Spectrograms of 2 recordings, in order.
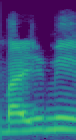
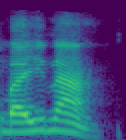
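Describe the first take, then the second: First: The word ends with an 'i' vowel. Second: The word ends with an 'a' vowel. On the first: The speaker calls it wrong. "bukan bukan di baini" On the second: The speaker calls it right.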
